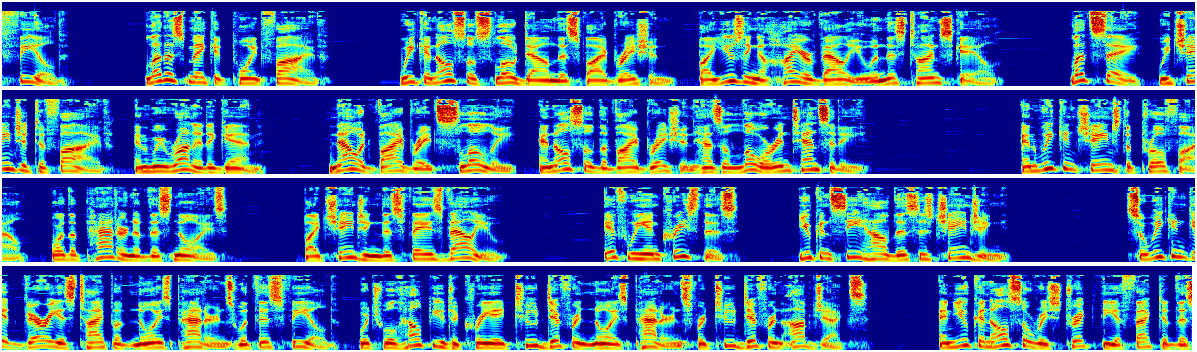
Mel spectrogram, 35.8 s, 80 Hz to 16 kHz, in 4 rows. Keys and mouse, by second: 0.5-2.3 drag, 7.8-9.7 drag, 10.1 space, 19.2 space, 21.5 click, 22.3-23.6 drag, 27.2 click, 30.0-32.3 drag.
